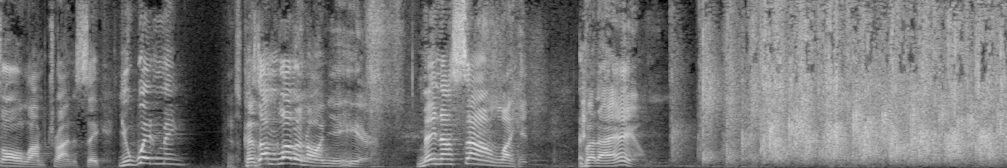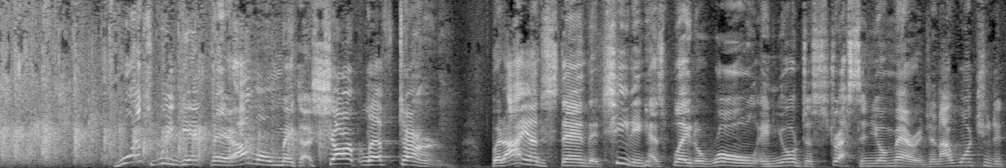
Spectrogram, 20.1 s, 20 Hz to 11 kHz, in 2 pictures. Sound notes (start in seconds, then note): 6.7 applause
